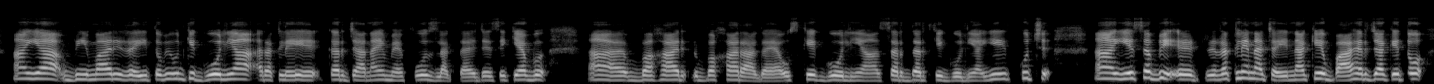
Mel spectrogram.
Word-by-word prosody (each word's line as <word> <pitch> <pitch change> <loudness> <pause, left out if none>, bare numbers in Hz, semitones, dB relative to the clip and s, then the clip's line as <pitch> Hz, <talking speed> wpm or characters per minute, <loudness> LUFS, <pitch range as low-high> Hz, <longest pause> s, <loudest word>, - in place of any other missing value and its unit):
अ, - - -2
या 260 -2 +3
बीमार 235 +1 +1
ही 240 - +1
रही, 210 -1 +1
तो 220 +2 -2
भी 250 - -2
उनकी 260 +1 -1
गोलियाँ 240 +2 +4 0.2
रख 210 +1 -3
लें 205 -1 0
कर 225 -1 +1
जाना 200 -1 -2
ही 215 +1 -1
महफ़ूज़ 195 +1 -3
लगता 165 0 -6
है, 170 0 -2
जैसे 190 +1 -5
कि 205 +3 -2
अब 215 0 +1
अ, 215 - 0 0.5
बहार 210 0 0
बुखार 210 +1 -2
आ 170 -2 0
गया, 160 +1 -3
उसके 225 +4 0 0.2
गोलियाँ, 185 -4 -1
सर 205 -3 0
दर्द 195 -1 +1
की 200 - -1
गोलियाँ, 180 0 -3
ये 245 +6 -1
कुछ 285 - -5 0.5
अ, 270 0 +5
ये 260 +2 +5
सब 300 -1 +3
भी 285 - +5 0.2
एट 220 -3 +1 0.2
रख 255 +2 0
लेना 275 -4 +3
चाहिए, 195 -2 0
ना 215 +1 +1
कि 265 +4 +3
बाहर 235 +5 +4
जाके 240 0 +4
तो 255 - +4
215 Hz, 190 wpm, -23 LUFS, 195-240 Hz, 0.5 s, अ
